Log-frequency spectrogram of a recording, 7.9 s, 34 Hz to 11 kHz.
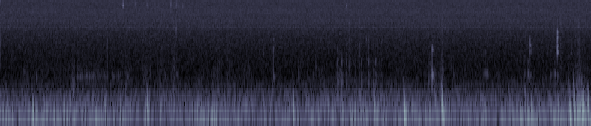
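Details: Low continuous rumbling and gurgling with a few soft bubbly pops, ordinary hunger stomach growling (normal bowel sounds) after almost 24 hours without eating.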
